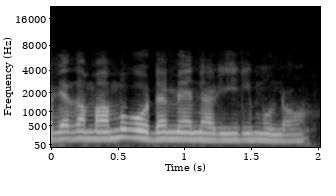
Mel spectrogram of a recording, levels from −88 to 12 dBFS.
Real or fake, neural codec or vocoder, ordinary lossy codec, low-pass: fake; codec, 16 kHz, 2 kbps, FreqCodec, larger model; none; 7.2 kHz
